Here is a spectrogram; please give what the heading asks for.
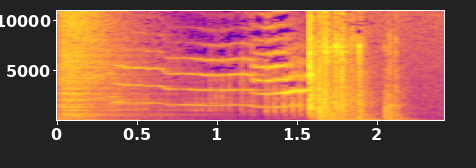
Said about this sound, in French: C'est quoi ce bruit c'est celui d'une balle qui rebondit sur la bedaine d'un bandit.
